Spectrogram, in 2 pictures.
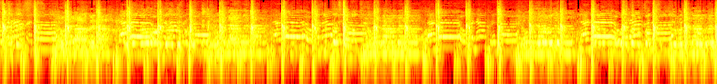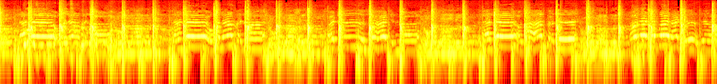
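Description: A group singing a rhythmic song to steady hand clapping, about three claps a second.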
